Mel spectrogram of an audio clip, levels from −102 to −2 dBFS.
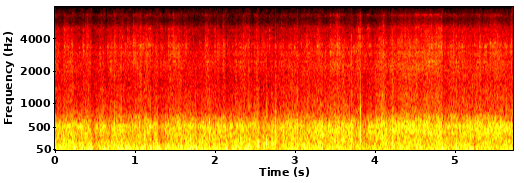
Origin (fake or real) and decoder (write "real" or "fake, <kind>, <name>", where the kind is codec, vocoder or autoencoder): real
